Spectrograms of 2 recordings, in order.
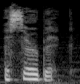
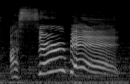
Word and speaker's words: acerbic: Esribic? I've seen this word before, I just don't know how to say it. Google, it's time. A-C-R-I-L-B. Hold on. Are you ready, chat? We're gonna learn today. Acerbic. Acerbic! Awesome!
